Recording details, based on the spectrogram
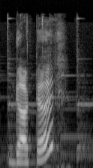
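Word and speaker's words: daughter: तो हमारा आंसर होगा द साउंड ऑफ के इज साइलेंट, ठीक है। अब हम चलते हैं सेकेंड लाइन पे। नेबर, डॉटर, फाइट और स्ट्रेट, NAI ने, GHPOUR बर, ठीक है।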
